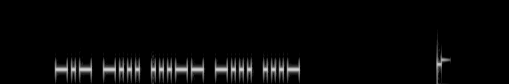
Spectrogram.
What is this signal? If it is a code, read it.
Morse code, heard as a keyed tone, about 30 wpm, 700 Hz. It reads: KB3BV
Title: USA Call Signs - 5 Characters - 4x Character Spacing - 30wpm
